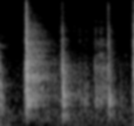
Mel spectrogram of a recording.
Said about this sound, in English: Please, please, unlock the door for Mr. Randolph.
